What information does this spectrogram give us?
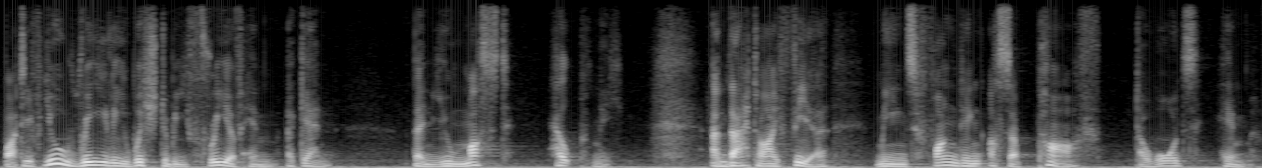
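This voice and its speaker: A man voicing a grave young hero who speaks quietly and sternly. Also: mid-range voice, expressive, a little slow, breathy edge. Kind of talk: audiobook character voice.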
